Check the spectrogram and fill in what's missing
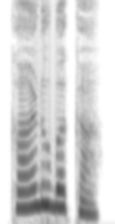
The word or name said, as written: ಖಟಬಾಕಿ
